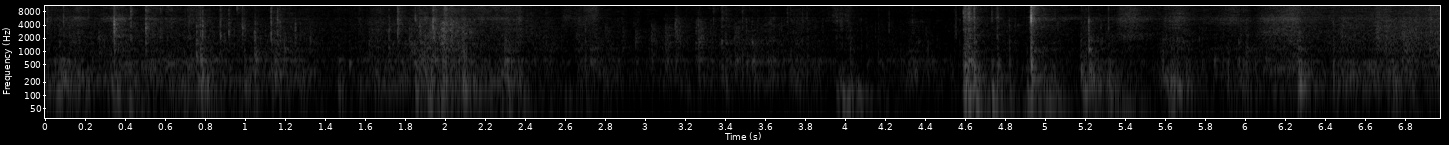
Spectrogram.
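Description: Corrugated cardboard shipping box being handled, its flaps rustling and scraping, with a handful of sharp knocks clustered a little past the middle as the box inside is moved.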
